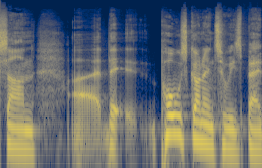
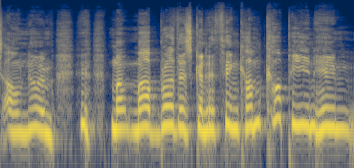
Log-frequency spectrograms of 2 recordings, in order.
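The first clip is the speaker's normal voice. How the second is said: high, loud, fretful petty brother; mock the panicky little brother; a hammed-up petty sibling wailing over a menu; petty whiny brother; 10 semitones higher, 5 dB louder than usual. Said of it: "petty to the point of".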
